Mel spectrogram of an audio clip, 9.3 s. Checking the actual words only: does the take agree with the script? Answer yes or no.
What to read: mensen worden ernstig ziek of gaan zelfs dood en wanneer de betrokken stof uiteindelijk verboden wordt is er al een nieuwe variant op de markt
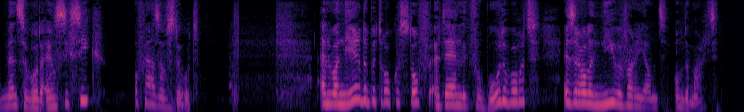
yes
